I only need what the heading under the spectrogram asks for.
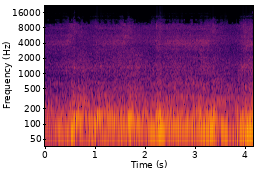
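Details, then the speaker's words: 1985 Chevrolet Corvette C4, sat about 2–2.5 years, running with the air intake off: a low lumpy rumble that bogs instead of picking up with throttle. The owner suspects the intake must be on, not confirmed. "she's not happy i'm thinking that intake maybe has to be on"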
